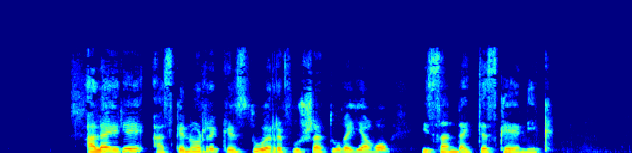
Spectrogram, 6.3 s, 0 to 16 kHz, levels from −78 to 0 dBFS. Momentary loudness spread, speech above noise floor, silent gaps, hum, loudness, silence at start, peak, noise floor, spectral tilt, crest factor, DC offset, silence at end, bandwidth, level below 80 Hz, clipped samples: 11 LU; 53 dB; none; none; -26 LUFS; 0.7 s; -6 dBFS; -78 dBFS; -6 dB/octave; 20 dB; under 0.1%; 0.8 s; 11.5 kHz; -76 dBFS; under 0.1%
